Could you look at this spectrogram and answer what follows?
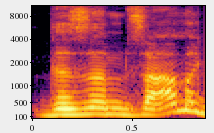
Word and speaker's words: Zamzama: It starts with a Z. It's spelled Z-A-M-Z-A-M-A. Zamzama.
